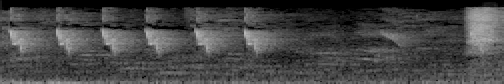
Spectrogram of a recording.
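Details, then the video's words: Evenly spaced, high downslurred chirps of a Bar-winged prinia, called ciblek, about three per second, fading off and ending in a broad harsh burst; a master recording meant for training birds. "Masteran burung ciblek"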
